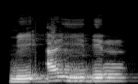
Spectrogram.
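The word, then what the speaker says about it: بأييد: Bi aidin. Nggak boleh bi aidin. Ya. Jadi huruf ya yang kedua itu ditulis tetapi tidak diucapkan.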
